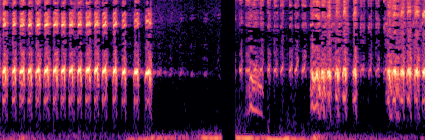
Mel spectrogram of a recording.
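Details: Energetic white-crested laughingthrush song: a rapid rattling series of sharp notes, a silent break, then softer slurred notes before the fast chatter starts again.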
